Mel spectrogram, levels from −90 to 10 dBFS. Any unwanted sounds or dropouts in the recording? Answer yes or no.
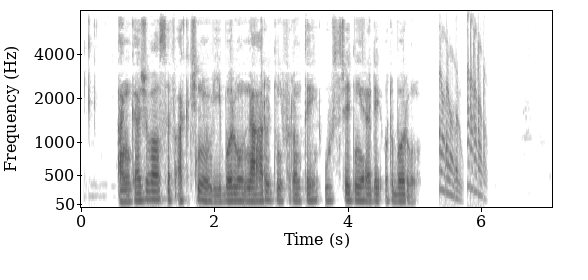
yes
